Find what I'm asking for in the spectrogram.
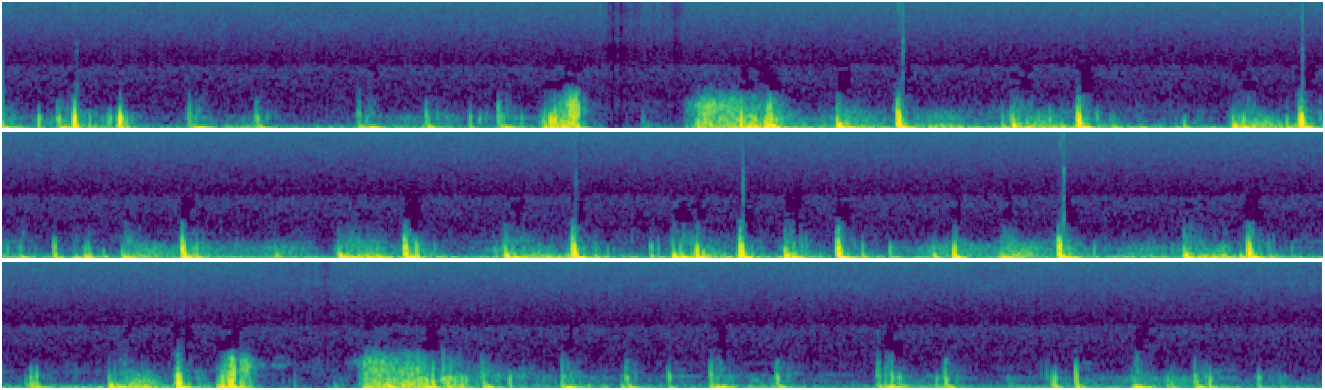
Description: Digital Auscultation of a Double Metallic Valve following Metallic Aortic and Metallic Mitral Valve Replacements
